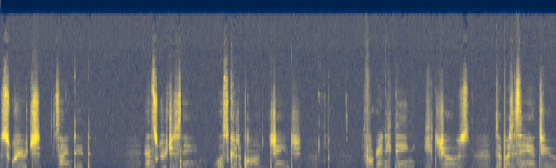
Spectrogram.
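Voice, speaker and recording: Someone whispers over noticeable background noise. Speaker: ASMR narrator reading a classic novel. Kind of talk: whispered ASMR bedtime book reading. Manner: whispered, soft, slow.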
